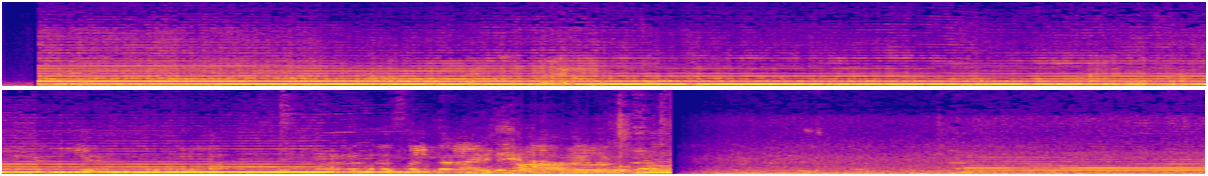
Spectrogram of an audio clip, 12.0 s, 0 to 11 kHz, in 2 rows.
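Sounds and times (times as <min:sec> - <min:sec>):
loud train horn blast: 0:00.0 - 0:08.3, 0:10.7 - 0:12.0.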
